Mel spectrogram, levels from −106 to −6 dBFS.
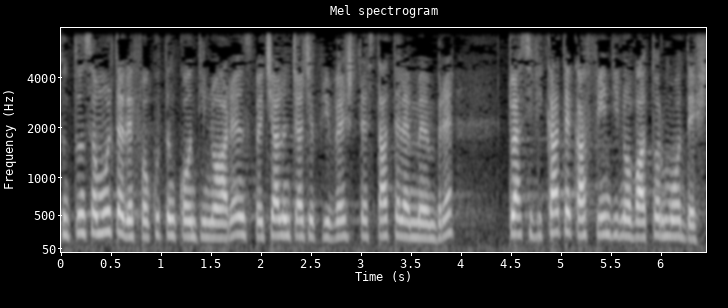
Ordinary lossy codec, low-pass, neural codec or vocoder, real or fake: none; 7.2 kHz; none; real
